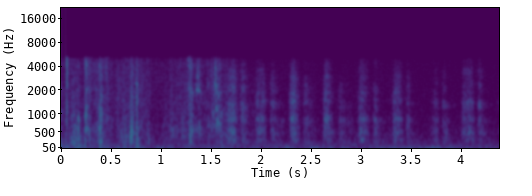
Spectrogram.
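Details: Labrador Retriever giving fast, breathy pants, strong at first, then a steady series of lighter rhythmic huffs.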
